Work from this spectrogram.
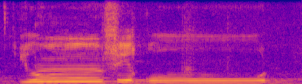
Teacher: قاف کو پیش پڑھیں گے، قاف کے اوپر ایک الف کے برابر کھینچیں گے ، حروف مدہ ہے، اور پڑھیں گے قاف کو، ينفقون، نون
